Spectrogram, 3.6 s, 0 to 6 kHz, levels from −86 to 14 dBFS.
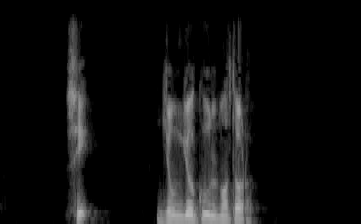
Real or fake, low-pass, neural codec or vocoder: real; 5.4 kHz; none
